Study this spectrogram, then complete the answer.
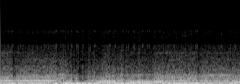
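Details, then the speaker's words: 2000 Oldsmobile Silhouette minivan while driving: low steady droning hum under road noise, louder as speed increases, briefly fading in a left bend; worn front wheel bearing hub assembly, later replaced. "you're hearing it louder as I as I increase speed so when you have a noise like this you have two options figure out what it is and fix it"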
